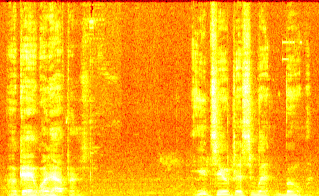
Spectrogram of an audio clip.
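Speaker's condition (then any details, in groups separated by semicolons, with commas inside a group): Cerebral palsy; breathing fine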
